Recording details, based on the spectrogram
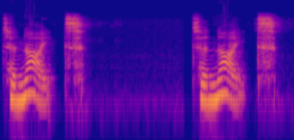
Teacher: Again, 2 syllables, tonight, but here the stress is on the second syllable. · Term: stressed syllable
